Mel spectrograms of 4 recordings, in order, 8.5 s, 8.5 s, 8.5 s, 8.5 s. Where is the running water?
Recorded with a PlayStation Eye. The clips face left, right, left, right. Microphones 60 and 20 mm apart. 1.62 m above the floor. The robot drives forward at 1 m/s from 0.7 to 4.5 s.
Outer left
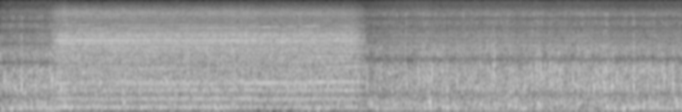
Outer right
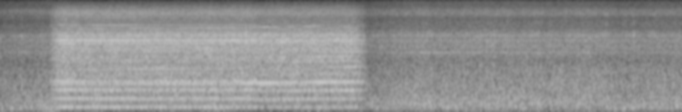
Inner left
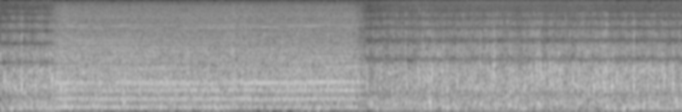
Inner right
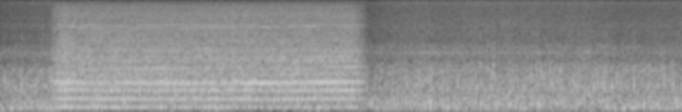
80° left; by 8.6 s 65° left (ahead or behind).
